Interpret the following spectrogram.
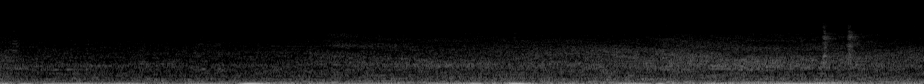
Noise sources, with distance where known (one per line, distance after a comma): background noise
